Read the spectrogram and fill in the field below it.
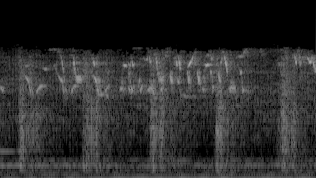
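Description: Several birds chirp and twitter in a busy, overlapping chorus, with brighter bursts of calls roughly every half second or so over a soft, steady background. No one speaks.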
